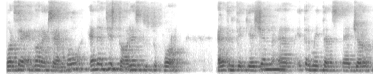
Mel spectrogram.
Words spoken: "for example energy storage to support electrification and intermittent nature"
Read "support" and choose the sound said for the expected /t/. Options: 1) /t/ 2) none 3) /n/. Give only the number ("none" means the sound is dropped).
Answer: 1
